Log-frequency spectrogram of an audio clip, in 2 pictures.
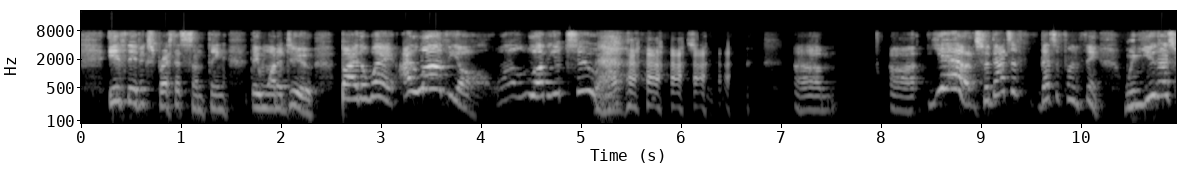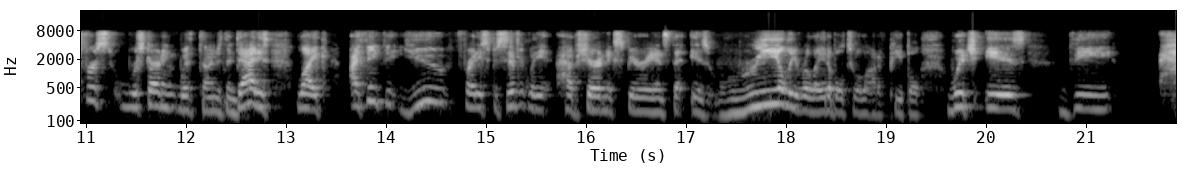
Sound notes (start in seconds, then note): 5.1 laughs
